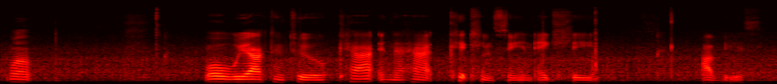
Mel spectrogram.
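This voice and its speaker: There is noticeable background noise as a man speaks at a medium pitch in a monotone, flat intonation. He goes at a very slow pace with long, frequent pauses. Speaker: reaction video youtuber. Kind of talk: casual reaction commentary. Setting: at home in bedroom.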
